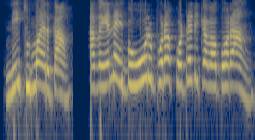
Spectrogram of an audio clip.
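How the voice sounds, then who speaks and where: Lady doing a very high sharp cartoon auntie, kanyakumari accent. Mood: blunt. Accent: Kanyakumari Tamil. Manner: blunt, brisk. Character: blunt outspoken aunt.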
